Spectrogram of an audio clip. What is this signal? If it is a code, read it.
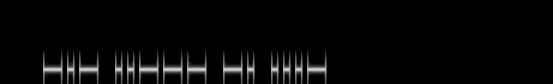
Morse code, heard as a keyed tone, about 20 wpm, 700 Hz. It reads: K2NV
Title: Easy Call Signs - 20wpm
